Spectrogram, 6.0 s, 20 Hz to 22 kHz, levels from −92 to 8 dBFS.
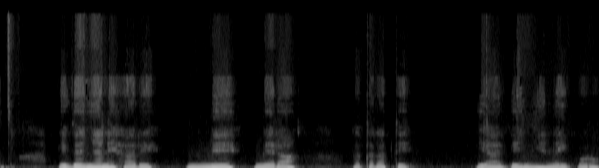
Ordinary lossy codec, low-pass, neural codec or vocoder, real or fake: Opus, 16 kbps; 19.8 kHz; vocoder, 44.1 kHz, 128 mel bands, Pupu-Vocoder; fake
